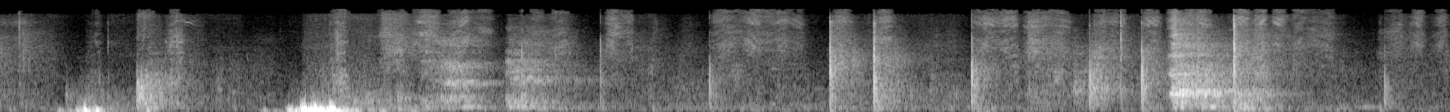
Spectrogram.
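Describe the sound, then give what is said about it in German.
Scratchy writing strokes on a surface: a faint string of short, irregular scrapes and taps of varying loudness, separated by brief pauses. “ich schreibe das mal auf”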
